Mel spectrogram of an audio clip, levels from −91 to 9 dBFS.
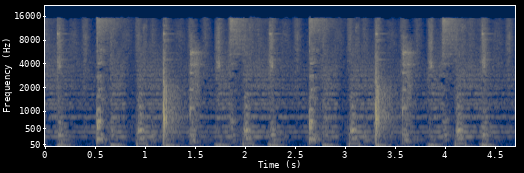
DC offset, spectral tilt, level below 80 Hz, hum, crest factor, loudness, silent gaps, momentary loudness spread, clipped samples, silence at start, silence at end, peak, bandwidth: under 0.1%; 0 dB/octave; -54 dBFS; none; 26 dB; -29 LUFS; none; 6 LU; under 0.1%; 0 s; 0 s; -6 dBFS; 16 kHz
